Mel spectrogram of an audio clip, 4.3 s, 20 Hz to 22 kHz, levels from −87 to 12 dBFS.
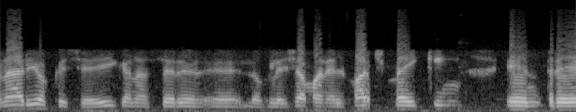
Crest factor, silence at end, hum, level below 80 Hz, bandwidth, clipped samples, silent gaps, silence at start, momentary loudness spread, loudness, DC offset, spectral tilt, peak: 14 dB; 0 s; none; -52 dBFS; 12.5 kHz; under 0.1%; none; 0 s; 8 LU; -23 LUFS; under 0.1%; -5.5 dB/octave; -8 dBFS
